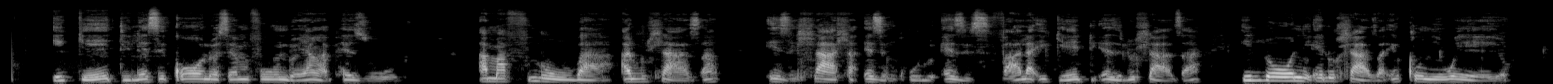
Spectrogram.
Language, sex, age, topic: North Ndebele, male, 18-24, education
